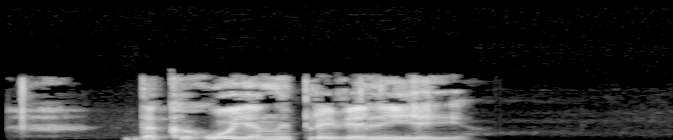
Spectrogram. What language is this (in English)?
Belarusian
